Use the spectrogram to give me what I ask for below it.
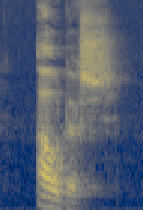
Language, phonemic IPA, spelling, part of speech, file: Dutch, /ˈɑu̯.dərs/, ouders, adjective / noun, Nl-ouders.ogg
- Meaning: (adjective) synonym of bejaard (“elderly”); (noun) plural of ouder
